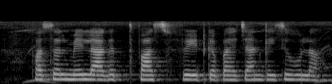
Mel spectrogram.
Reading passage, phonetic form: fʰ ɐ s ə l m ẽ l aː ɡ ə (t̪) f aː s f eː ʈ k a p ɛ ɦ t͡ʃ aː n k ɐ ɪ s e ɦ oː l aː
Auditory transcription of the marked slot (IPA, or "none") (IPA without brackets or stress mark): t̪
